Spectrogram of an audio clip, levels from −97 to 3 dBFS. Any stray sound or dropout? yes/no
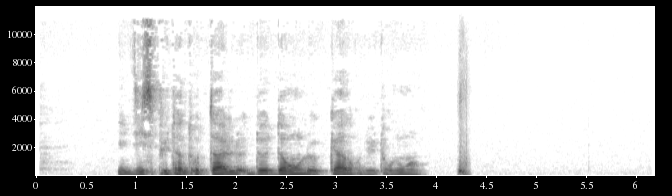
yes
